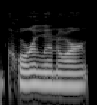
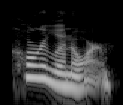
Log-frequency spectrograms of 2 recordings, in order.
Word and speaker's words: Corlanor: However, when I say Corlanor, I tend to emphasize that first syllable, core. See if you can hear any emphasis at all when I say it again. Corlanor. Corlanor.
